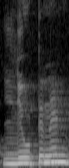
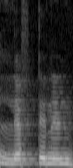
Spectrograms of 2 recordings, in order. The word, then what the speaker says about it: Lieutenant: देखो, इसको ल्यूटेनेंट भी कहते हैं, इसको लेफ्टिनेंट भी कहते हैं, ठीक है। इसका प्रोनाउंसिएशन दोनों होता है, ल्यूटेनेंट एंड लेफ्टिनेंट।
